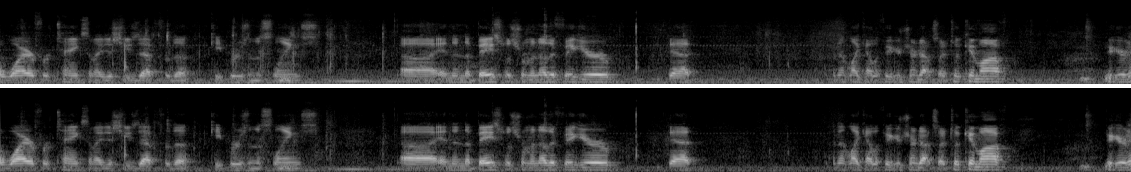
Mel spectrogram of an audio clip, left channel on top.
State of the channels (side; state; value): left; noise; hum, 18 dB below the sound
